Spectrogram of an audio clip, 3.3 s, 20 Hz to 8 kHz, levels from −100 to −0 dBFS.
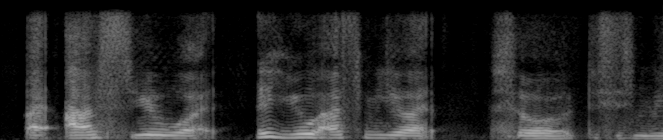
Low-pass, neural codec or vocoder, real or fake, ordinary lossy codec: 7.2 kHz; codec, 16 kHz, 2 kbps, FreqCodec, smaller model; fake; none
